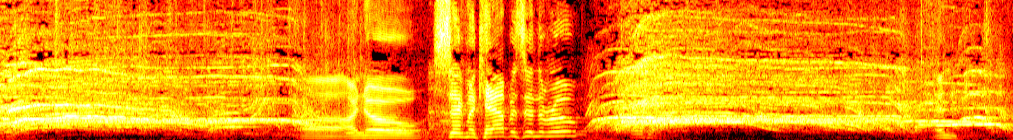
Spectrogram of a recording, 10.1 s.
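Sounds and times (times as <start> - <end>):
audience cheering: 0.0 - 3.5, 5.9 - 10.1
speech: 3.6 - 6.0.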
